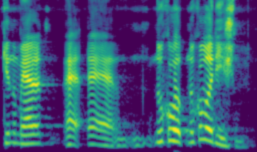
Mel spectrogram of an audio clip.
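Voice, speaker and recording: Animated Brazilian man telling a story. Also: fairly high pitch, a little fast. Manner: emotional, animated storytelling with acted-out dialogue. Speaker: public defender panelist. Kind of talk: personal storytelling at a seminar panel.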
